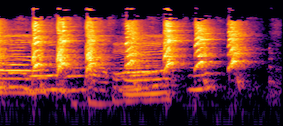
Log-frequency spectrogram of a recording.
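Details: Recovering in hospital after cruciate ligament and spay surgery, Maltese Dubu protests wanting to leave with her owner: seven loud, sharp, whiny yelping barks in quick succession, roughly every half second, fading at the close.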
